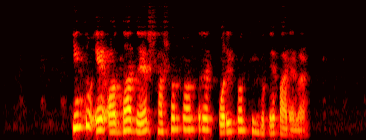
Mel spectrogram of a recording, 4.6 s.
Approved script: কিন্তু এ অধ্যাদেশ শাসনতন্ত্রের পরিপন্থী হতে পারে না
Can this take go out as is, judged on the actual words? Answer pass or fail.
pass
